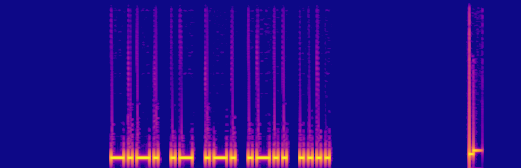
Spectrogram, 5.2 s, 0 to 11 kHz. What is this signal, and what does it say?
Morse code, heard as a keyed tone, about 29 wpm, 700 Hz. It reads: CARLH
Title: Code Groups - 5 Letters - 28wpm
